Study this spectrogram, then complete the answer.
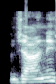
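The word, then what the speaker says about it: Bjarne: एंड जार्ने स्ट्राउस्ट्रप बी इसमें silent रहता है, जार्ने स्ट्राउस्ट्रप ने इसे डेवलप किया था।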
